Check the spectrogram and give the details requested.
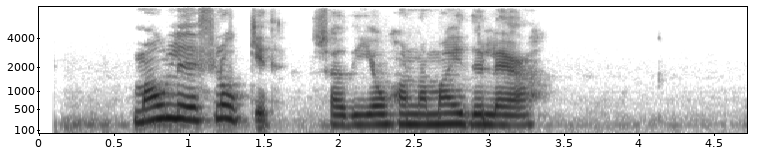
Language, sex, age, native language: Icelandic, female, 20-29, Icelandic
